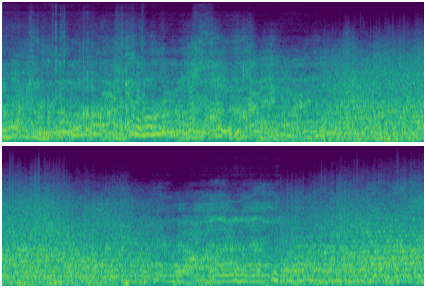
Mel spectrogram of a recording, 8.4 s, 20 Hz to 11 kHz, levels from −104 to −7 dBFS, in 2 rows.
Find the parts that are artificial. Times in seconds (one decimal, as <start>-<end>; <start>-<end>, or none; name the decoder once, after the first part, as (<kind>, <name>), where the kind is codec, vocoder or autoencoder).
0.0-3.2 (codec, SNAC); 5.7-7.0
